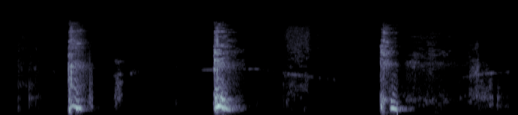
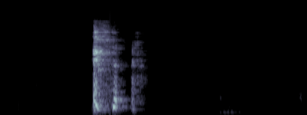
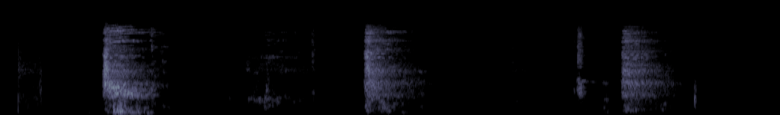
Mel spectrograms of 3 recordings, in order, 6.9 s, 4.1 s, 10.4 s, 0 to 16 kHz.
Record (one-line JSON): {"three_cough_length": "6.9 s", "three_cough_amplitude": 16001, "three_cough_signal_mean_std_ratio": 0.22, "cough_length": "4.1 s", "cough_amplitude": 24353, "cough_signal_mean_std_ratio": 0.17, "exhalation_length": "10.4 s", "exhalation_amplitude": 1842, "exhalation_signal_mean_std_ratio": 0.27, "survey_phase": "beta (2021-08-13 to 2022-03-07)", "age": "18-44", "gender": "Female", "wearing_mask": "No", "symptom_cough_any": true, "symptom_runny_or_blocked_nose": true, "symptom_fatigue": true, "symptom_onset": "3 days", "smoker_status": "Never smoked", "respiratory_condition_asthma": false, "respiratory_condition_other": false, "recruitment_source": "Test and Trace", "submission_delay": "2 days", "covid_test_result": "Positive", "covid_test_method": "RT-qPCR", "covid_ct_value": 19.6, "covid_ct_gene": "ORF1ab gene", "covid_ct_mean": 20.1, "covid_viral_load": "250000 copies/ml", "covid_viral_load_category": "Low viral load (10K-1M copies/ml)"}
